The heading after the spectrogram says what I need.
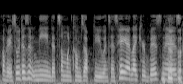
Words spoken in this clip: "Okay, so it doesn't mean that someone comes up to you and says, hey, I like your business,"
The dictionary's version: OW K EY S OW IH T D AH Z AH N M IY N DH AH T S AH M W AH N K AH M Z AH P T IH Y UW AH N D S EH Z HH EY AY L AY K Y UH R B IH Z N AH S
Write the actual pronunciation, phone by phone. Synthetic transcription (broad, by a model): OW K EY S OW IH T D AH Z AH N M IY N DH AH T S AH M W AH N K AH M Z AH P T IH Y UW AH N S EH Z HH EY AY L AY K Y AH R B IH Z N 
